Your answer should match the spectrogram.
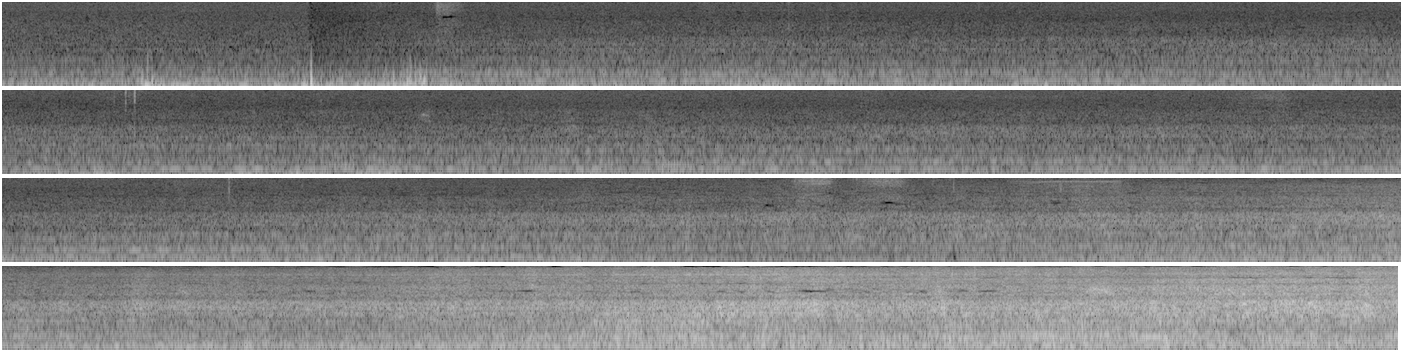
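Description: A steam train approaching along the line, its noise swelling steadily louder over the last five seconds or so, after a quieter stretch with a few knocks near the start.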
